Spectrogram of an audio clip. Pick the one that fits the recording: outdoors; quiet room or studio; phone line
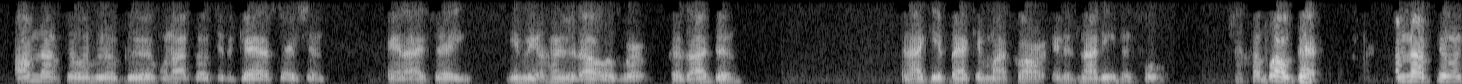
phone line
